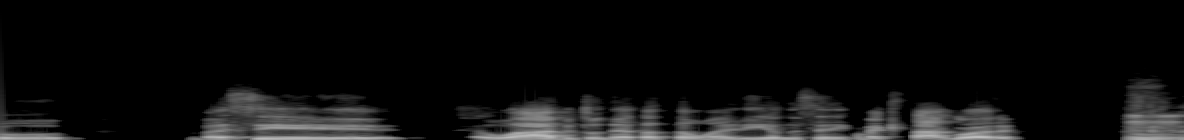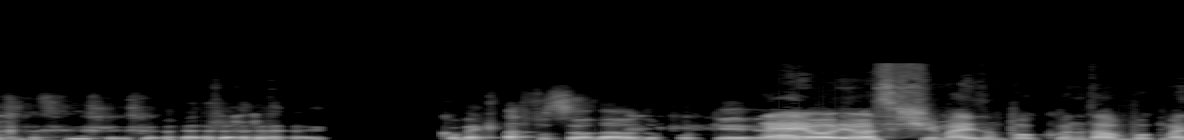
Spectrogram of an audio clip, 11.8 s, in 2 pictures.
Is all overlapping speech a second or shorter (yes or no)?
yes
